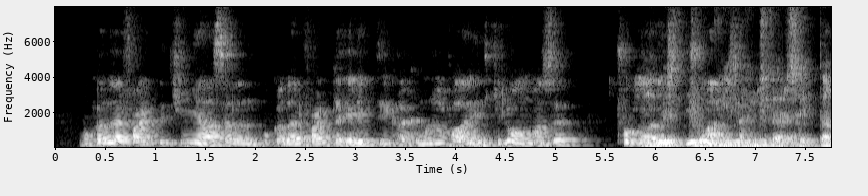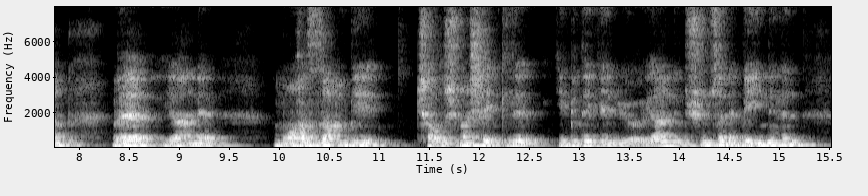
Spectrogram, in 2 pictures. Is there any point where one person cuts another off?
Yes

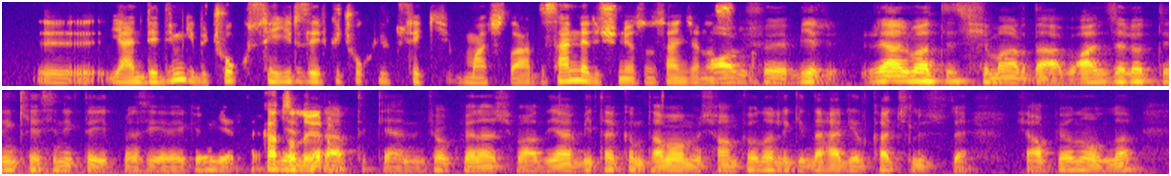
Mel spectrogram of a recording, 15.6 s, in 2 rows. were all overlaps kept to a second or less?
Yes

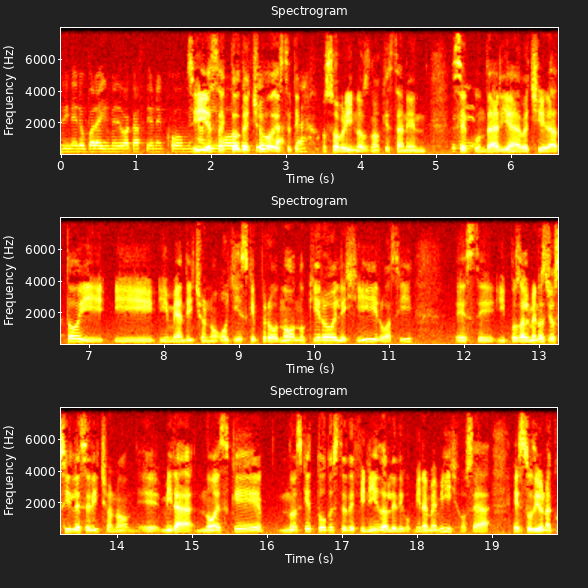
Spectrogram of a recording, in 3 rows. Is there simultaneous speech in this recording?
Yes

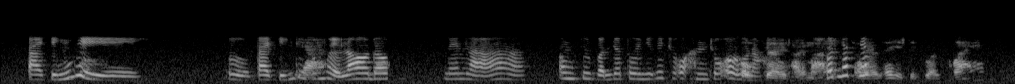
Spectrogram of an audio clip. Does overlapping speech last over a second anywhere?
Yes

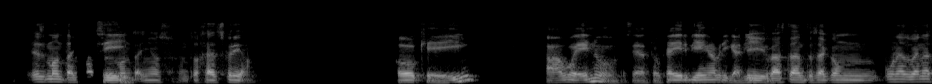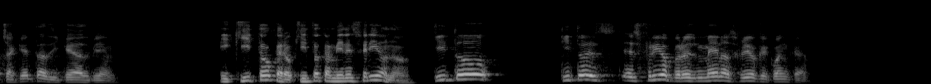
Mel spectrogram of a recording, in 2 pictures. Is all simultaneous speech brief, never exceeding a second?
Yes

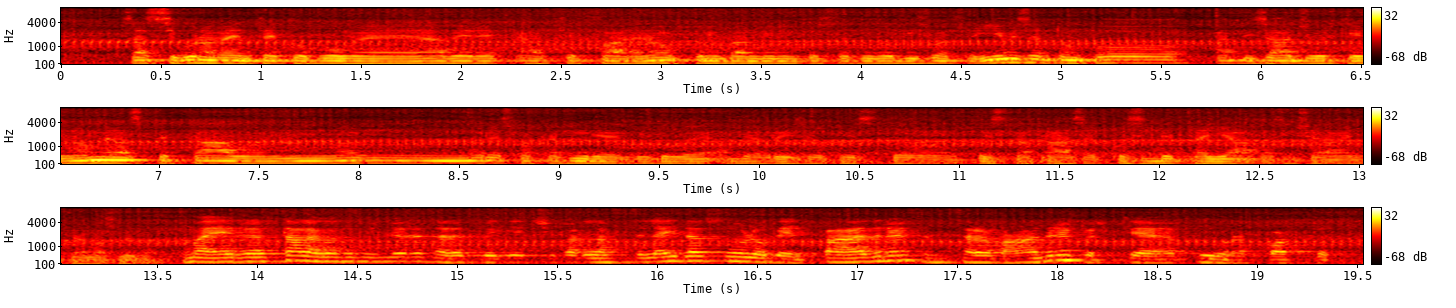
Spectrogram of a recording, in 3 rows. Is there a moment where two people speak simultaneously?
No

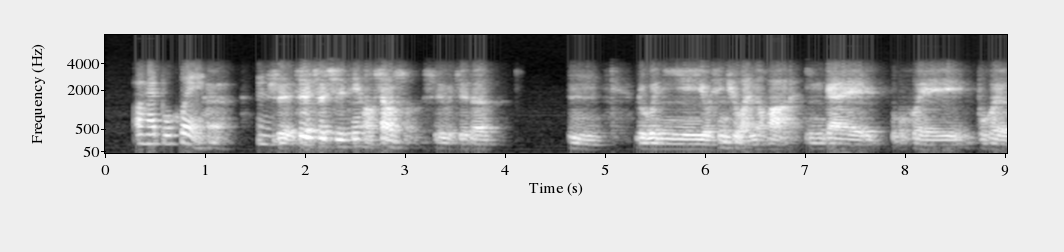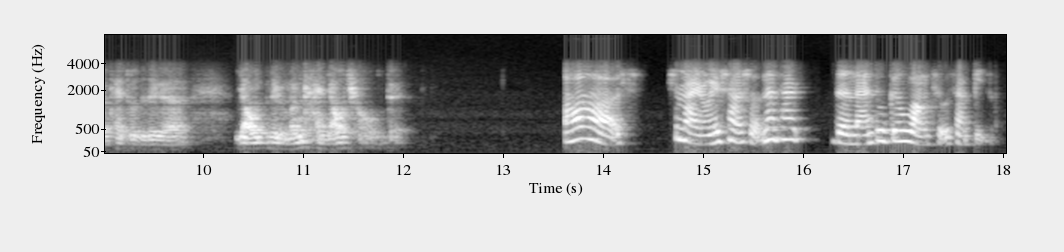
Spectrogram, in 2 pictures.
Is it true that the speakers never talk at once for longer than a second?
Yes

